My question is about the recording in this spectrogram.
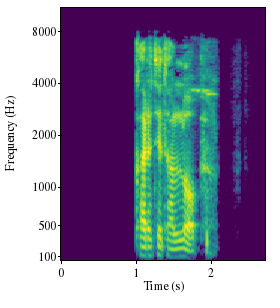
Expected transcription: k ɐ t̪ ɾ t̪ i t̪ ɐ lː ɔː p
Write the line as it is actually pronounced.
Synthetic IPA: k ɐ ɾ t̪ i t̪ ɐ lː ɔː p

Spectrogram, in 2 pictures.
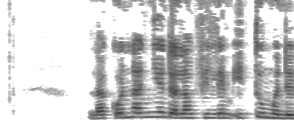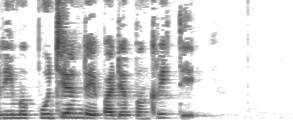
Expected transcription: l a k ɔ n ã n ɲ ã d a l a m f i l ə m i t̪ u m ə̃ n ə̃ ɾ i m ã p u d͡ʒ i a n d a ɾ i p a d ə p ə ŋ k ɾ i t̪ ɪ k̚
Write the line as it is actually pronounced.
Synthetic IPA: l a k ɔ n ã n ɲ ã d a l a m f i l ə m i t̪ u m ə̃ n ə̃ ɾ i m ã p u d͡ʒ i a n d a ɾ i p a d a p ə ŋ k ɾ i t̪ ɪ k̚

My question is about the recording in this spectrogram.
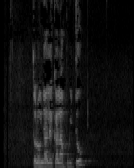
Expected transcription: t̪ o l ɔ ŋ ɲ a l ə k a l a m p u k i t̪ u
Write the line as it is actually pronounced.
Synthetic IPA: t̪ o l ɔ ŋ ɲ a l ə k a l a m p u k i t̪ u

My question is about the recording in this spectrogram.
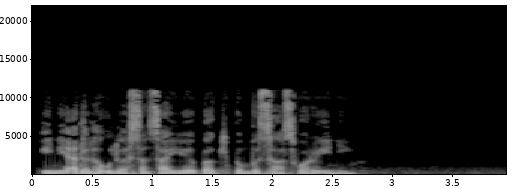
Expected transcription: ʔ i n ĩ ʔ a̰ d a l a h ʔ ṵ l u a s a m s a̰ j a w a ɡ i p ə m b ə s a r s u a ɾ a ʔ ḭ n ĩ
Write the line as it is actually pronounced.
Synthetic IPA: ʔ i n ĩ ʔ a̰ d a l a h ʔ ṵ l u a s a n s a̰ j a b a ɡ i p ə m b ə s a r s u a ɾ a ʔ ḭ n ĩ

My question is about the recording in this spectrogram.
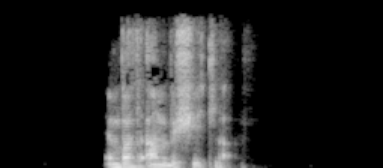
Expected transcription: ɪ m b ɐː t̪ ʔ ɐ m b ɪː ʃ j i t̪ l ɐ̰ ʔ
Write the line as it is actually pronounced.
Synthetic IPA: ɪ m b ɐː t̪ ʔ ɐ m b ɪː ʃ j ɪ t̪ l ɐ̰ ʔ

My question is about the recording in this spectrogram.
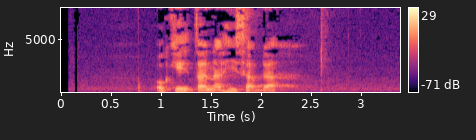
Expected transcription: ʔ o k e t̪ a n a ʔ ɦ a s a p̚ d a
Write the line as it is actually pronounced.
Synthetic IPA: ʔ o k e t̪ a n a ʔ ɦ i s a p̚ d a

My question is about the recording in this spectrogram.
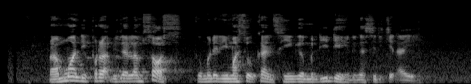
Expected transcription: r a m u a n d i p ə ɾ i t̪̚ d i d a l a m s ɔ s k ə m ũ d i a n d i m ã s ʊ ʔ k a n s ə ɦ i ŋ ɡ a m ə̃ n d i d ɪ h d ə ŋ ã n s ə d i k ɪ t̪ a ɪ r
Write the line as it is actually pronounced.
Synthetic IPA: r a m u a n d i p ə ɾ a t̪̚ d i d a l a m s ɔ s k ə m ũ d i a n d i m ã s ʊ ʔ k a n s ə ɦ i ŋ ɡ a m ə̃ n d i d ɪ h d ə ŋ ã n s ə d i k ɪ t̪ a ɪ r

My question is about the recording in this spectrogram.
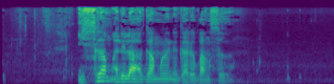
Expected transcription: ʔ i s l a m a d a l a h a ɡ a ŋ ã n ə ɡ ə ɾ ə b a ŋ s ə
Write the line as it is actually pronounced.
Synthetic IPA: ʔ i s l a m a d a l a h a ɡ a m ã n ə ɡ a ɾ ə b a ŋ s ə

